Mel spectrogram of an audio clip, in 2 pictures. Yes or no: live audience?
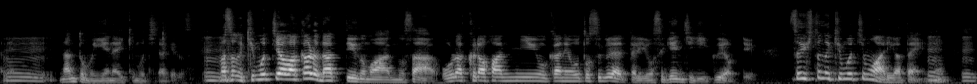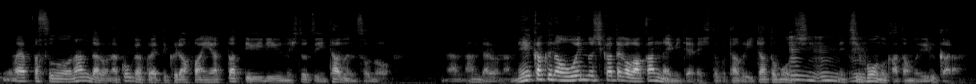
no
